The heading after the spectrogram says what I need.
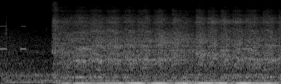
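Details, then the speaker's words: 2011 Nissan Altima on its first start after an engine swap (the old engine used a quart of oil a week); the starter turns slowly in heavy, uneven low thumps, never firing. Owner thought it sounded like no compression, then a jumper battery spun it quicker. "kind of sounds like no compression wants to start. I don't get a battery charger."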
